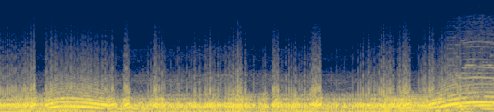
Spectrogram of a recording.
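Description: Sport motorcycle engine revving up and easing off as it accelerates through traffic, once about a second in and again near the end, over a steady low rumble.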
